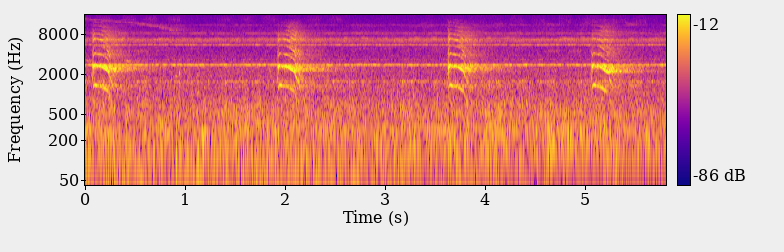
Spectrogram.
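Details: White-bellied woodpecker in Vietnam at dusk: four loud, ringing, down-slurred notes about one and a half seconds apart, over a steady high insect-like whine.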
